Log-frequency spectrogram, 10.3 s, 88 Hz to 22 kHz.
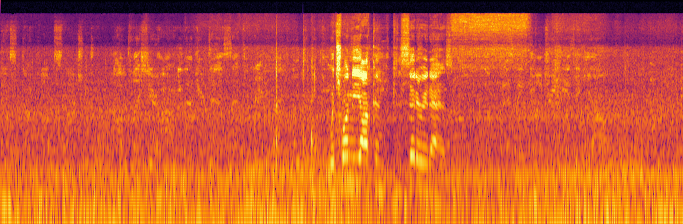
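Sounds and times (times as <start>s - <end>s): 
low rumble of a moving vehicle's interior: 0.0s - 10.2s
speech: 5.0s - 6.9s
aerosol air freshener spray hissing: 6.8s - 8.0s.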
